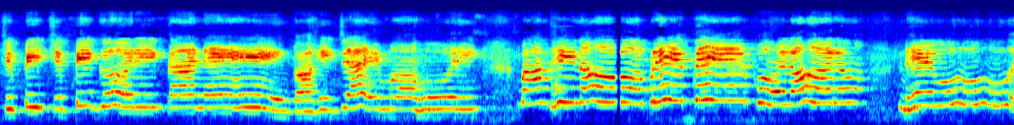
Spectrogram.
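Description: A high-pitched voice singing a tune in held, wavering notes, with short breaks about halfway through and near the end.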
